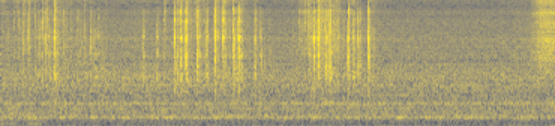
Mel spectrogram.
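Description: Dried corn kernels poured into a grain scale's pan, rattling in two short clattering spills about two seconds in and about three seconds in, with a few more near the end, over a steady low hum.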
